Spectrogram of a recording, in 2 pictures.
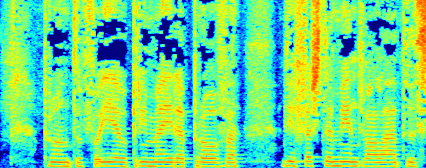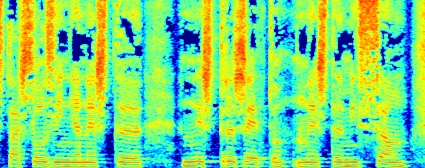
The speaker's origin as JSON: {"language": "Portuguese", "region": "Leiria", "country": "Portugal", "said": "Eu sou de Leiria, diocese de Leiria, da paróquia de Monte Redondo."}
